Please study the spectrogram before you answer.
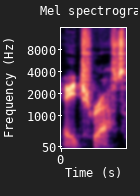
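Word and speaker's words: Ahrefs: Uh, the other one would be Hrefs, which is spelled ah R E Fs, and that is going to allow you to do backlink audits.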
